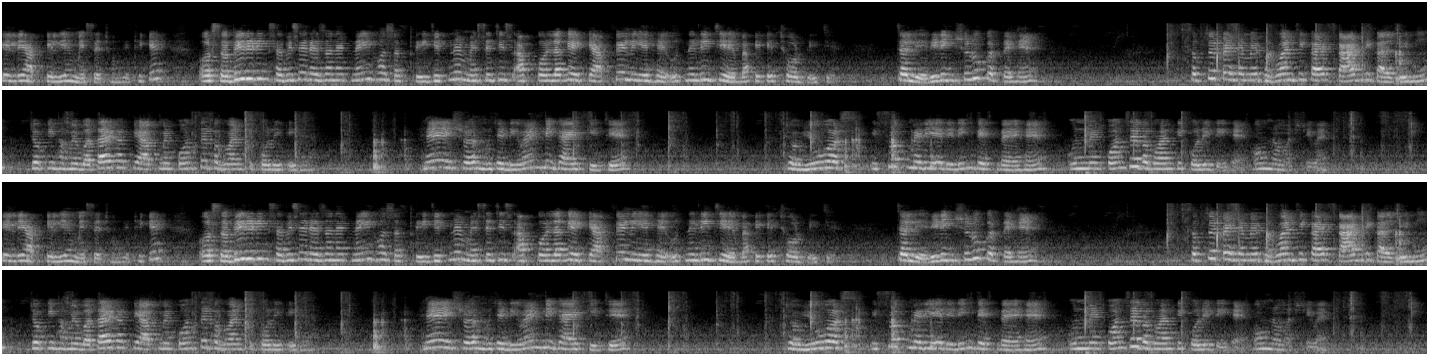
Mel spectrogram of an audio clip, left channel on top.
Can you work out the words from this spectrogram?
लिए आपके लिए मैसेज होंगे, ठीक है। और सभी रीडिंग सभी से रेजोनेट नहीं हो सकती। जितने मैसेजेस आपको लगे कि आपके लिए है उतने लीजिए, बाकी के छोड़ दीजिए। चलिए रीडिंग शुरू करते हैं। सबसे पहले मैं भगवान जी का एक कार्ड निकालती हूँ जो कि हमें बताएगा कि आप में कौन से भगवान की क्वालिटी है। हे ईश्वर, मुझे डिवाइनली गाइड कीजिए। जो व्यूअर्स इस वक्त मेरी ये रीडिंग देख रहे हैं उनमें कौन से भगवान की क्वालिटी है। ओम नमः शिवाय।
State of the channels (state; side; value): normal; both; correlation 0.89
